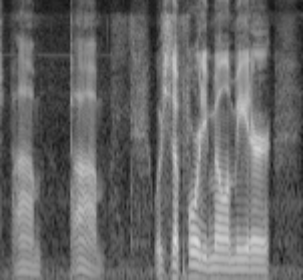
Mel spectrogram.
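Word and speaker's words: pom-pom: I always thought it was Pon, P-O-N, P-O-M, but it's Pom Pom, which is a 40 millimeter, and I believe this gets actually the same exact gun.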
